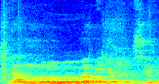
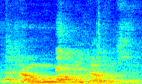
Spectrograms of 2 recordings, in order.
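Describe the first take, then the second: First: "Namu" with its "mu" leaned on and stretched; emphasis on MU. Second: Said in the usual way. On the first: Shown as a demonstration. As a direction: overstress "mu" in "Namu Amida Butsu". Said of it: "put the emphasis on the mu". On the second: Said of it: "just Namu Amida Butsu".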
